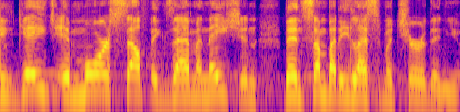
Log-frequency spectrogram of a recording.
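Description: A man talks at a moderate pace while faint music sounds in the background. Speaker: preacher. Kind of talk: sermon. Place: church. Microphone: headset.

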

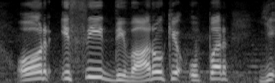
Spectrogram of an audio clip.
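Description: A dry, close sound without echo, carrying lively intonation. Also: man. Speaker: travel vlogger. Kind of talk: guided video tour. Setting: inside a mosque.

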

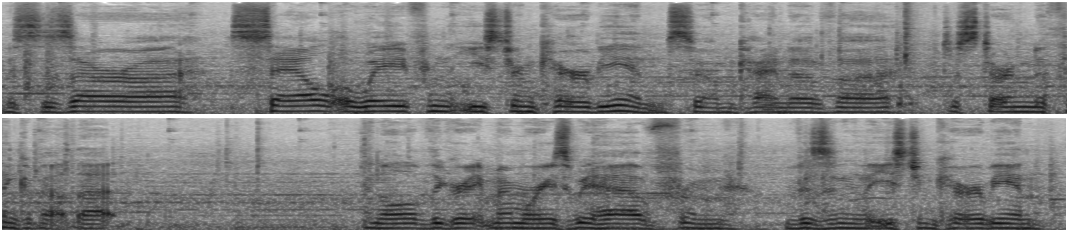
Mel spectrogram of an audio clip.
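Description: With clear music in the background, a man speaks at a moderate pace in a monotone, flat intonation. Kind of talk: casual vlog chat. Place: boat. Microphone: phone near.

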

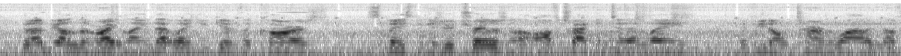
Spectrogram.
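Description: The speech moves at a fairly quick pace. Noticeable background noise can be heard. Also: man. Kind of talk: casual vlog chat, instructional. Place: car. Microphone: camera far.

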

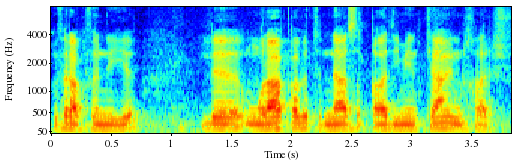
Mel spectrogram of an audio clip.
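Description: Pitched in the medium range, a man's voice holds a fairly even intonation. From Mauritania. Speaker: physician, district chief medical officer; guest. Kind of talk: TV interview. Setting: TV studio. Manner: halting, with repetitions. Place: studio.

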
